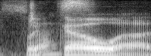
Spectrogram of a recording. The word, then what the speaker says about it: Sikoa: Sorry, Sikoa. I said it wrong. It's not a sequoia. It's not a tree. It's not the tree.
